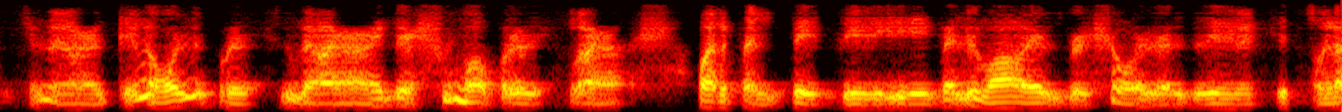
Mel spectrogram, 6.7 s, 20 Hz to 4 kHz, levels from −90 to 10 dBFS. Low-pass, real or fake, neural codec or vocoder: 3.6 kHz; fake; codec, 16 kHz, 0.5 kbps, FreqCodec, larger model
